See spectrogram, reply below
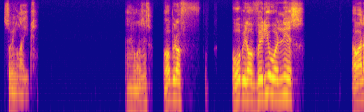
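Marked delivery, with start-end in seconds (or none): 3.3-6.1 louder, wary mock voice of a dodgy lad; suspicious local lad. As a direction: voice the suspicious guy warning you off. Quoting a suspicious dealer.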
